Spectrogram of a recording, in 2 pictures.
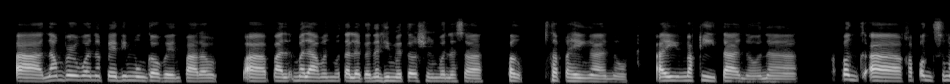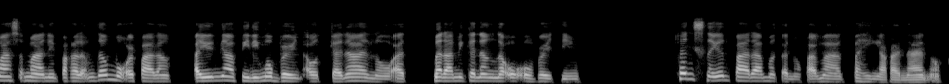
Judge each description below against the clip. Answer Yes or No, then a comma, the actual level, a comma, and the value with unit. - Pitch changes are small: No, average, 3.3 semitones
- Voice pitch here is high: No, medium, 160 Hz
